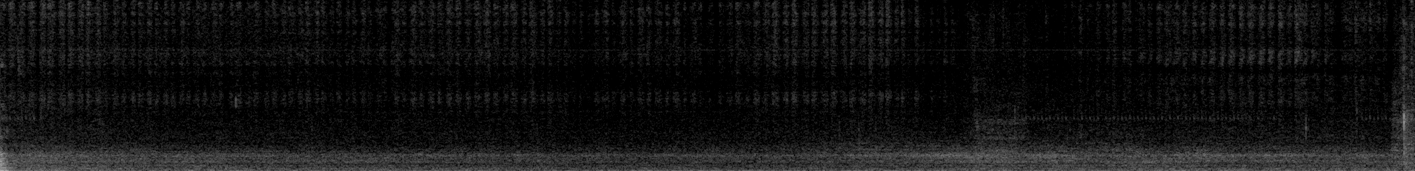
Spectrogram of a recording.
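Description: Coloured pencil shading lightly on paper: a faint, fast, steady scratching from many small back-and-forth strokes.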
